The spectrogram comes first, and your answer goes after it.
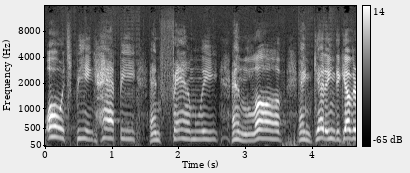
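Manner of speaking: breezy imitation of a Hallmark movie answer; mock movie character. Pastor mocking Hallmark movies' sugary answer, lightly voiced. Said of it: "And then they go".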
